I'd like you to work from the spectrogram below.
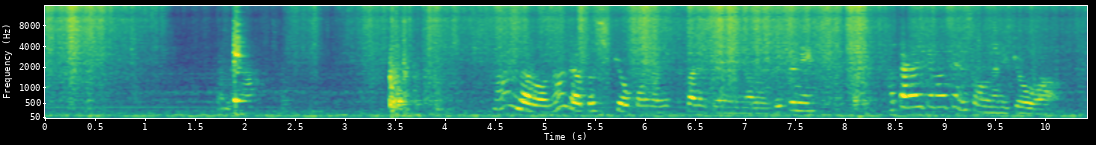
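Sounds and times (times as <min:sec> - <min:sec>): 
dishes clattering in a sink while being washed: 0:01.7 - 0:02.5, 0:03.4 - 0:04.1
crockery knocking together: 0:01.8 - 0:02.2
speech: 0:01.8 - 0:02.2, 0:04.8 - 0:10.3.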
